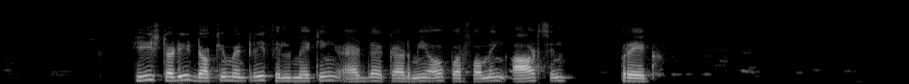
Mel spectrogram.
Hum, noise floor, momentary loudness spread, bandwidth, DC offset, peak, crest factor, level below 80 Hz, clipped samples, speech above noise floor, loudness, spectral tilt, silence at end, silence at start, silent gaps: none; -70 dBFS; 10 LU; 7.6 kHz; under 0.1%; -6 dBFS; 22 dB; -72 dBFS; under 0.1%; 45 dB; -26 LUFS; -7.5 dB/octave; 2.5 s; 1.35 s; 6.16-6.20 s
